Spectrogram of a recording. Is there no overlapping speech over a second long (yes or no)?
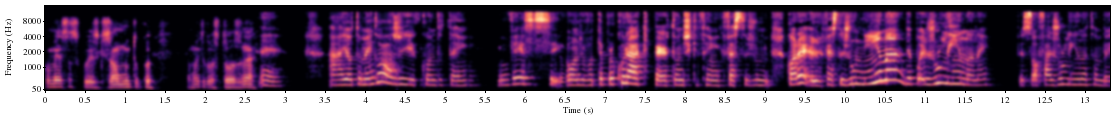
yes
